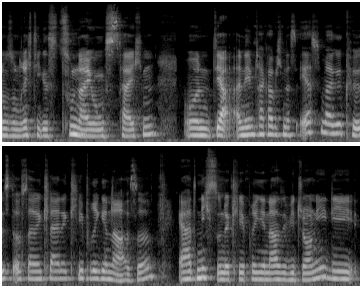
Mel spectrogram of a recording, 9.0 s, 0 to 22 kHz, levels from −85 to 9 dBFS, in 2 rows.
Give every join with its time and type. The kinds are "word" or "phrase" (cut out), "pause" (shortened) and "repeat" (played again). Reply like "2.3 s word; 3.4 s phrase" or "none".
2.2 s pause; 6.9 s word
